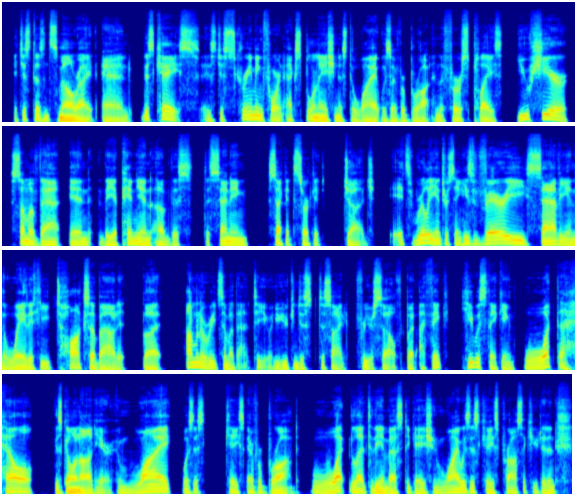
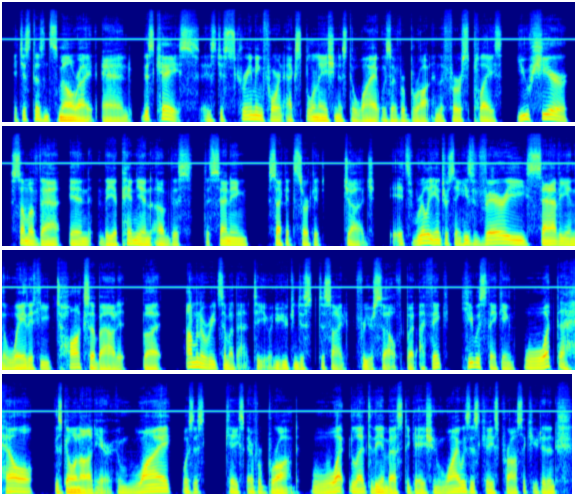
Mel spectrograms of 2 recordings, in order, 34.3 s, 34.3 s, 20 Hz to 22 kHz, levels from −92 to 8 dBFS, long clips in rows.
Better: first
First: none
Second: high-pitched whine; noticeable; throughout; 6 kHz, 10 dB below the speech

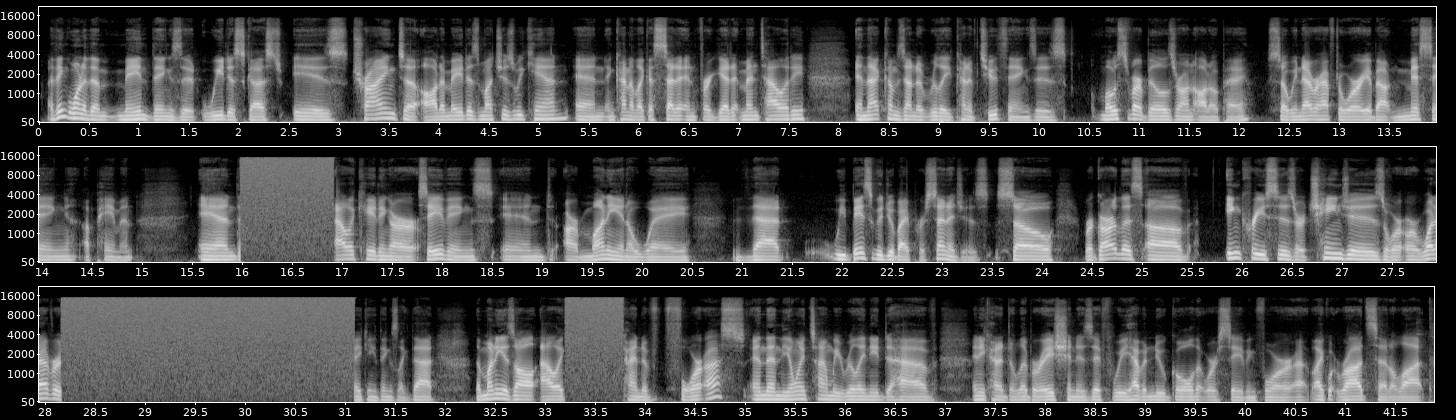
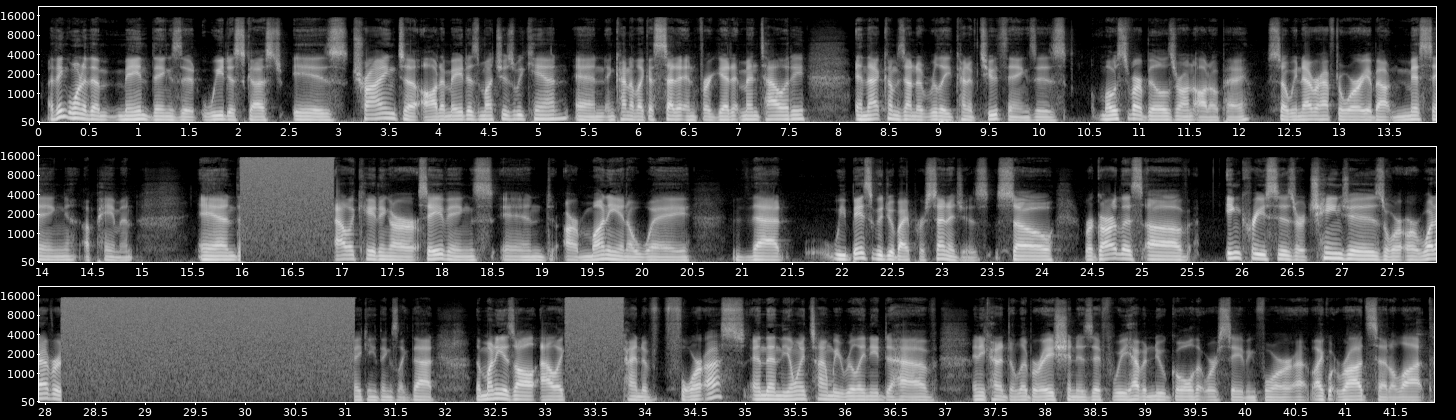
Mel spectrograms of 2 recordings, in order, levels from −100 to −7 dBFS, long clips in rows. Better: neither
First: audio cutting out; filled with static; at 16 s for 1 s, at 28 s for 3 s and at 33 s for 0.5 s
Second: audio cutting out; filled with static; at 16 s for 1 s, at 28 s for 3 s and at 33 s for 0.5 s

